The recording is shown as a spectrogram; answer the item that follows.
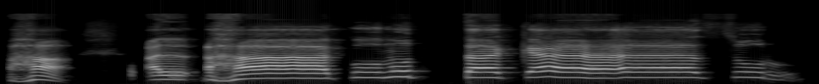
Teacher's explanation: এখানে হাটা গলার শুরু থেকে উচ্চারণ হয়, আমরা সবাই জানি, একদম এই গলার এখান থেকে একদম গলার শুরু যে নরম মাংস।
